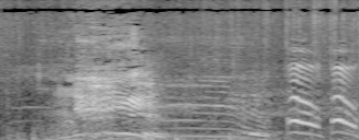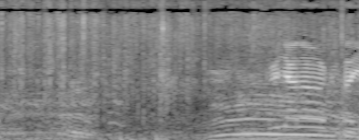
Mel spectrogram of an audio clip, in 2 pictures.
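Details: Angus cattle at a farm in Palmeira dos Índios, Alagoas, Brazil: a long wavering moo, two short sharp higher calls, then another sustained low moo rising toward the end.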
